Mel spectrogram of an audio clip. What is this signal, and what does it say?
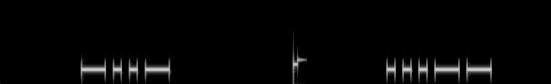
Morse code, heard as a keyed tone, about 15 wpm, 700 Hz. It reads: X 3
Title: Single Letter-Number Alt 15wpm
